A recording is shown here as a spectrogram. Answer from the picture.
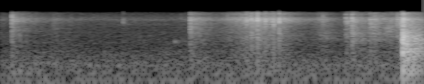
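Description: Boning knife scraping and slicing along a whole fish's thin bones and skin: a soft rasping that starts about a second in, with small clicks, and ends in a sharp knock of the blade on the cutting board.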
